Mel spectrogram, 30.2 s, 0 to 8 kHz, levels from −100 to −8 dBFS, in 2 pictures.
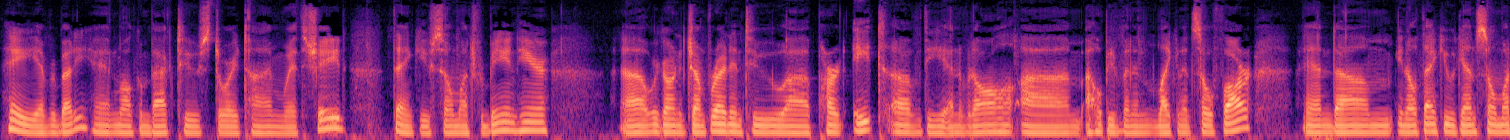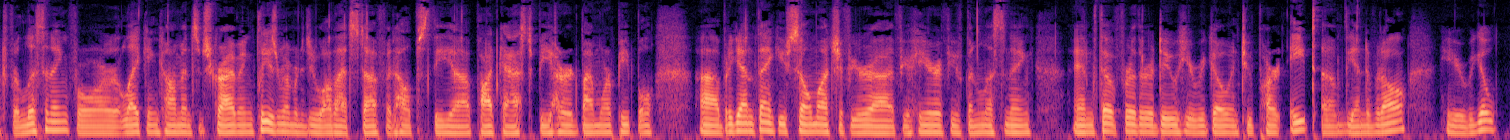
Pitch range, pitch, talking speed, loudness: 105-115 Hz, 110 Hz, 215 wpm, -26 LUFS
